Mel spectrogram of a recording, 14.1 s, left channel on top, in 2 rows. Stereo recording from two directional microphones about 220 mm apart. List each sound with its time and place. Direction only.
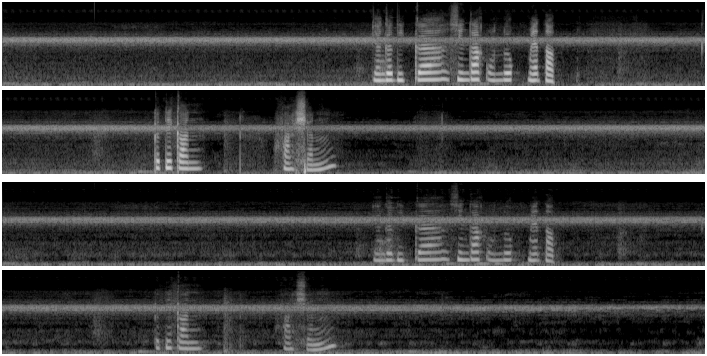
3.7 s speech: 40° left (ahead or behind)
8.5 s speech: 45° left (ahead or behind)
